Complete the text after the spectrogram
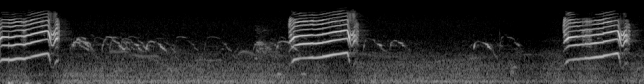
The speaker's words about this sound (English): And all the while, it's making this loud, shrill peewit, peewit, or kibitz, kibitz, if you're German, during the time that it's flying around in this odd, erratic fashion.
